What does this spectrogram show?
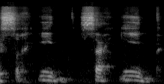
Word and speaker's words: Said: particularly fannin and although he spells his name as s a id as insane he's in arabic his name is saheed they say it like saheed like that so edward side is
